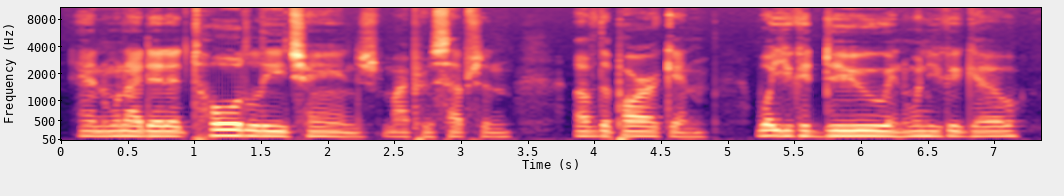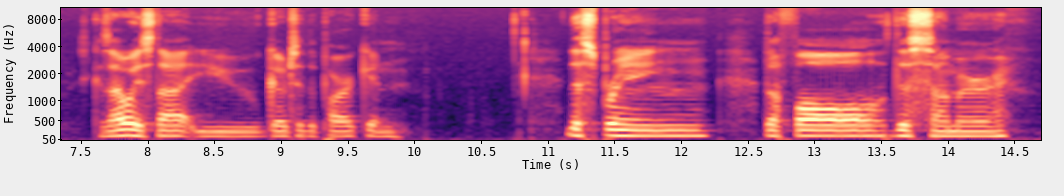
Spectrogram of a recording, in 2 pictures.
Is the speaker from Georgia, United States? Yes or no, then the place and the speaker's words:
no; Terre Haute, Indiana, United States; I am from Terre Haute, Indiana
